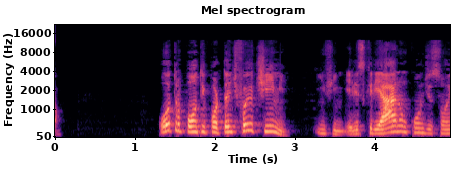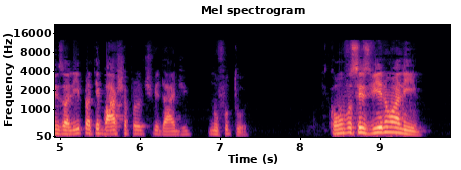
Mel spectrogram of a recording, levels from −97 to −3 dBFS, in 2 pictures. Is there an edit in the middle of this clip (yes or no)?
yes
